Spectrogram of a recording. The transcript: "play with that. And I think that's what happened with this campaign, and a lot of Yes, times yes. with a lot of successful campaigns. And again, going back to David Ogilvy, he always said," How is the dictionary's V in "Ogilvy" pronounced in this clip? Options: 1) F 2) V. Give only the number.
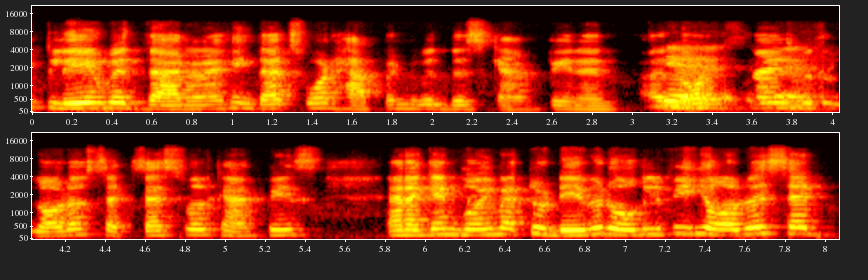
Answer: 1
